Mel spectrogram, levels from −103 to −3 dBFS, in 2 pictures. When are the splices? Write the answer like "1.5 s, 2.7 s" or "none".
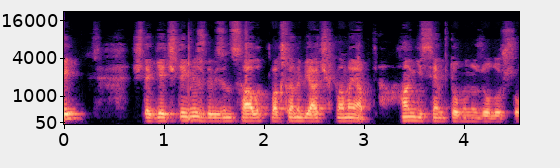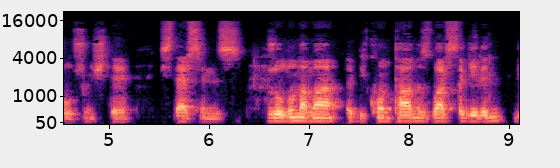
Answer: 1.4 s, 3.1 s, 6.6 s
